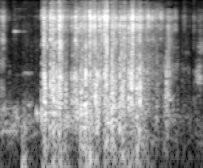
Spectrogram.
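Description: Giribaz pigeons coo and rustle close by in a loft, a dense burst of throaty sound lasting a couple of seconds.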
